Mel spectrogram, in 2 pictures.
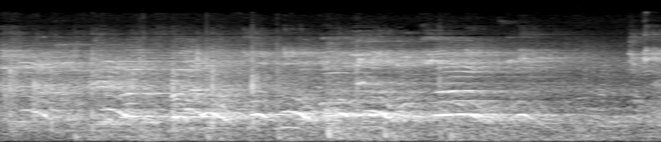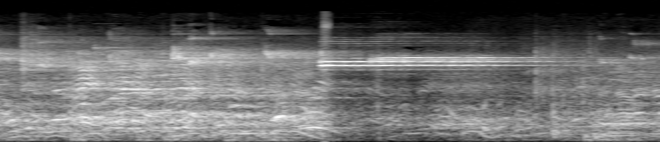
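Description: Spectators murmur in a large echoing gym.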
